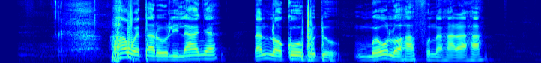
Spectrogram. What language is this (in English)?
Igbo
